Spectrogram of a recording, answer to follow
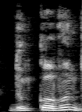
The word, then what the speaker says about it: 눈곱: 배꼽은 배꼽이 맞고 눈곱은 눈곱이 맞아요. 읽을 때는 우리가 눈곱 이렇게 읽지 않아. 여기 니은 받침이 있으면 강하게 발음이 돼요. 눈곱 이렇게 돼요.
